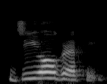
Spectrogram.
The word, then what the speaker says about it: geography: Geography. Let's see how many syllables. Geography. So from back, third syllable. So again it falls before O.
